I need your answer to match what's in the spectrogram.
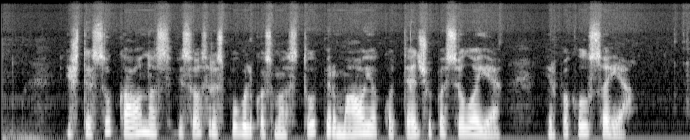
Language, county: Lithuanian, Utena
